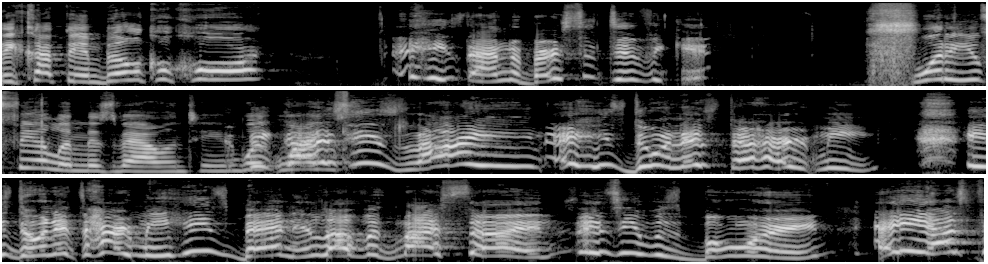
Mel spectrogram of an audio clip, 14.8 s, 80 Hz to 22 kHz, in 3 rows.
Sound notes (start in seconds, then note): 2.0 crying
